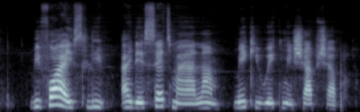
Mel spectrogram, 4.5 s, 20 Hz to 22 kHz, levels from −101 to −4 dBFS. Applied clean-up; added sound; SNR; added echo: none; none; none; none.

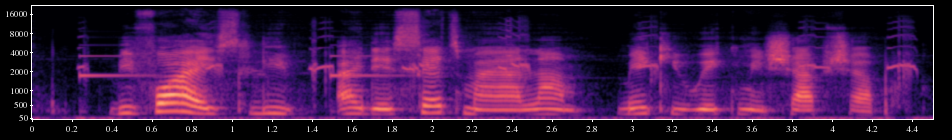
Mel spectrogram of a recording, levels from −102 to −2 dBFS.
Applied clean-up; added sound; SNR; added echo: none; Wild animals + Piano; 18 dB; none.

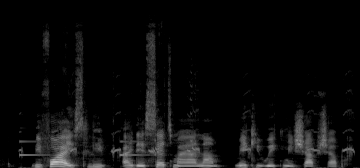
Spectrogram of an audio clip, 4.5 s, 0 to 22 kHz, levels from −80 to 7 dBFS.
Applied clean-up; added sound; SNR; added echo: classical method log-MMSE.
